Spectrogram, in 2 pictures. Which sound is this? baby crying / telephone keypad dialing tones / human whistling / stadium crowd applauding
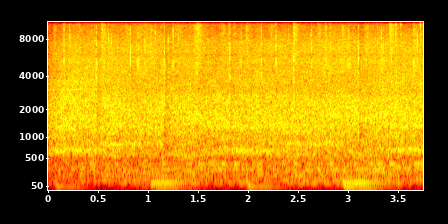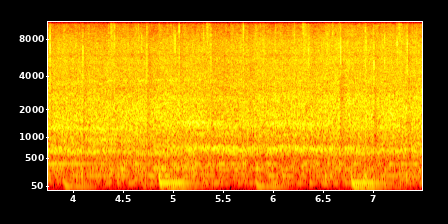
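stadium crowd applauding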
